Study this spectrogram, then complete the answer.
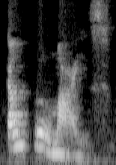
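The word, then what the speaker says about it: compromise: लेकिन यहाँ इसका साउंड याद रखिएगा, इसका साउंड Z की तरह होगा। फॉर एग्जाम्पल, एक वर्ड है कंप्रोमाइज। सो ISE आ रहा है, लेकिन इसकी प्रोनाउंसिएशन होगी ISE के, हम प्रोनाउंसिएशन पढ़ेंगे कंप्रोमाइज्ड।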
